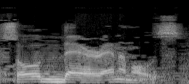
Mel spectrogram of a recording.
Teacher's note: O D entrando no TH de their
